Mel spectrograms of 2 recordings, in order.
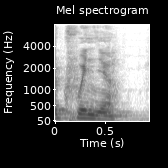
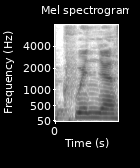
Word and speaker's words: Quenya: Et ce que j'ai essayé de déchiffrer, c'est le Quenya. – Attends, pas le pays. – Non, Martin, c'est le Quenya, ça s'écrit Q-U-E-N-Y-A, et c'est la langue parlée par les elfes Noldor, donc l'une des six langues inventées par Tolkien.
